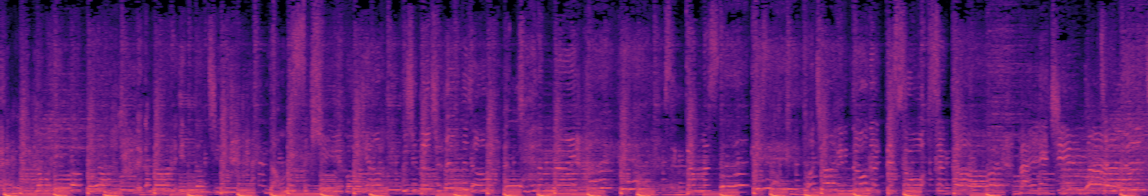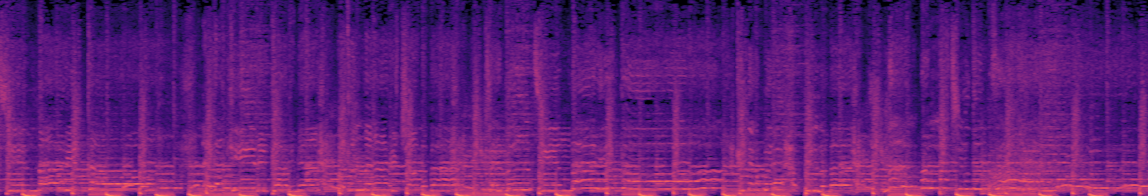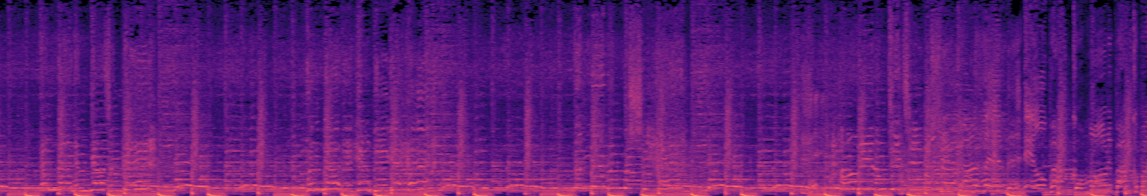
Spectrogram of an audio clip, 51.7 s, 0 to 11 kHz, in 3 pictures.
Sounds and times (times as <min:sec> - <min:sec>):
Music: 0:00.0 - 0:51.6
Singing: 0:00.0 - 0:51.6.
